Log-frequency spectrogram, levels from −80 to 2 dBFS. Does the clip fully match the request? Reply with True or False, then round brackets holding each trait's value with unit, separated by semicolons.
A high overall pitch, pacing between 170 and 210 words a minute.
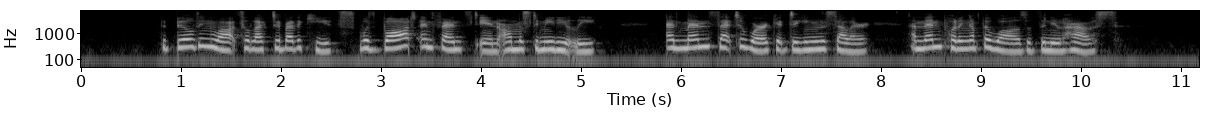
True (255 Hz; 175 wpm)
